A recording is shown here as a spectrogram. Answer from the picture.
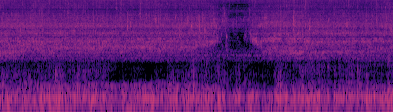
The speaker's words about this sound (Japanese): シャワーで今度は髪の毛を重点的に濡らします。頭皮を流した際と重複するのですが、熱くはございませんか。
